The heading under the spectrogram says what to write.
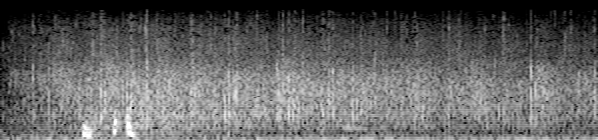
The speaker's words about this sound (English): It's okay to clap.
